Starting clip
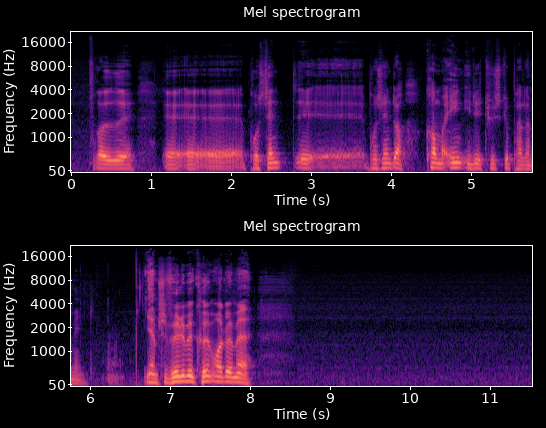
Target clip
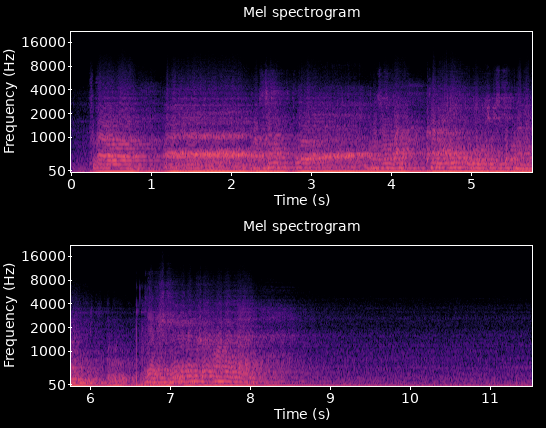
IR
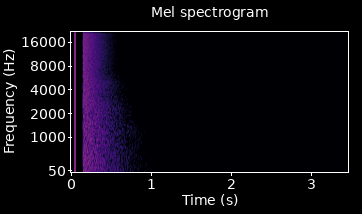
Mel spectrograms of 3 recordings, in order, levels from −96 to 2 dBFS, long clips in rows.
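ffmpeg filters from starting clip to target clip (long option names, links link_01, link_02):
-filter_complex "[0:a]aeval=exprs='if(lt(val(0),0),0.447*val(0),val(0))':channel_layout=same,lowpass=2300,lowshelf=frequency=100:gain=8.5,asplit=2[link_01][link_02];[link_02]alimiter=limit=-21.5dB:level=0:latency=1,volume=0dB[link_03];[link_01][link_03]amix=inputs=2:normalize=0,aeval=exprs='clip(val(0),-1,0.0316)':channel_layout=same,acompressor=threshold=-34dB:ratio=6,aecho=1:1:263|526|789|1052|1315|1578|1841:0.251|0.148|0.0874|0.0516|0.0304|0.018|0.0106[link_04];[1:a]atrim=start_sample=2205,asetrate=74970,aresample=44100[link_05];[link_04][link_05]afir=irnorm=-1:irlink=0,volume=6.5dB"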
